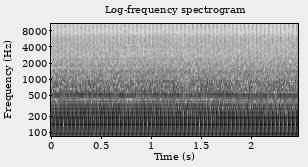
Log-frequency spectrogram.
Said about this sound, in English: yeah, your typical gas-powered lawnmower,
